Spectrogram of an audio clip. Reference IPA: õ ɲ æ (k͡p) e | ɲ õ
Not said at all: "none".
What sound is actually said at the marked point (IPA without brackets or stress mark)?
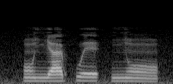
kʷ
